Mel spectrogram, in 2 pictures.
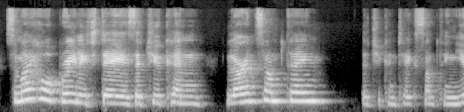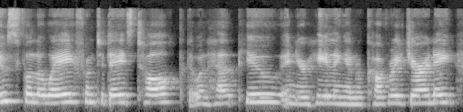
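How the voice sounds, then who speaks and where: A woman's voice: medium pitch, brisk, few pauses. A middle-aged Irish woman, a therapist, giving an earnest, openly personal talk to an online recovery group over a video call. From Ireland. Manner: earnest, open and self-disclosing. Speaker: therapist and guest speaker.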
